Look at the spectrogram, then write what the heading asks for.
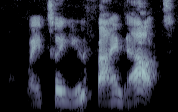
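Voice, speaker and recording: A woman storyteller reading a picture book aloud to young children in a playful, exaggerated manner, pausing to put questions to her listeners. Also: mid-range voice, a bit bright, slightly rough.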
